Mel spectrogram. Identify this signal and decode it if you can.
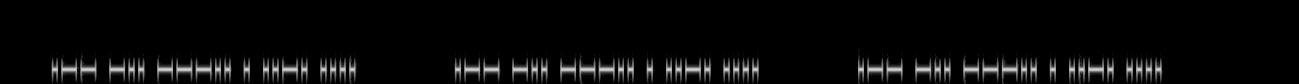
Morse code, heard as a keyed tone, about 25 wpm, 700 Hz. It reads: WD8EFH WD8EFH WD8EFH
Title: USA Call Signs - 6 Characters - Repeated 3x - 25wpm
